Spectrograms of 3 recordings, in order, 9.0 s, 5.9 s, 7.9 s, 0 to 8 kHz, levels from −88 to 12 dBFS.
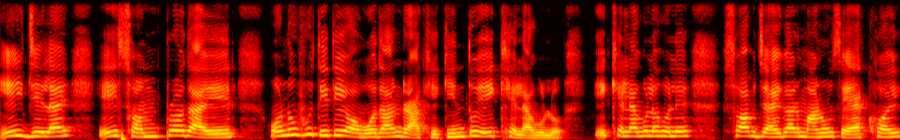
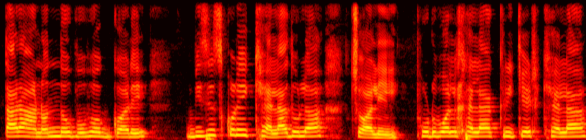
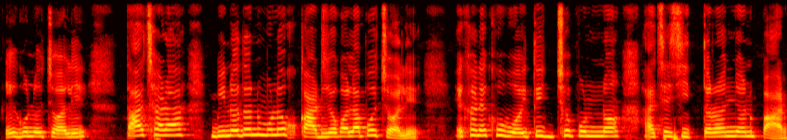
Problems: constant background noise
